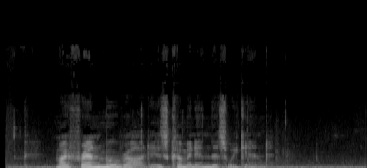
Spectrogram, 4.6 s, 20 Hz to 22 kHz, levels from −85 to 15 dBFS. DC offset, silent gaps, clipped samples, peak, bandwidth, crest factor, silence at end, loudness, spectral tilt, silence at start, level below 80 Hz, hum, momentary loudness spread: under 0.1%; none; under 0.1%; -10 dBFS; 15.5 kHz; 18 dB; 0 s; -27 LUFS; -7 dB/octave; 0.1 s; -44 dBFS; none; 24 LU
